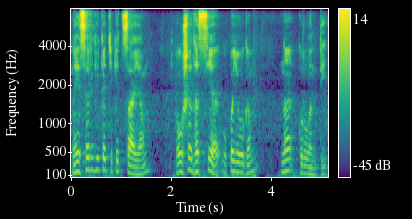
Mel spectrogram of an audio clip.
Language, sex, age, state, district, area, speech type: Sanskrit, male, 60+, Karnataka, Udupi, urban, spontaneous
